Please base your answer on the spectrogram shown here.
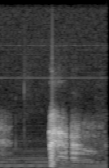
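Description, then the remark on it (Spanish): A single sharp sneeze bursts out, brief and forceful, trailing off into a short breathy tail against a quiet background. “Jesús.”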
